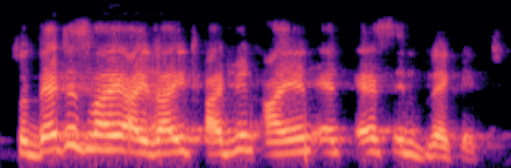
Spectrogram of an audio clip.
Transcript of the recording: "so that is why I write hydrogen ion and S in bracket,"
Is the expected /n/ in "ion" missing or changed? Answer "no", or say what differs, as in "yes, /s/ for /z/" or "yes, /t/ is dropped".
no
